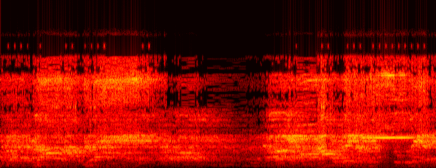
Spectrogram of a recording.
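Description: Church music playing loudly amid the voices of a congregation, with a brief drop in loudness a little past halfway.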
